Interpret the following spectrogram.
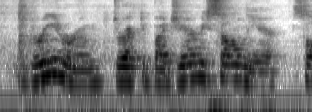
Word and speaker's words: Saulnier: Alright, so the first film we're going to cover is Green Room, directed by Jeremy Saulnier. Saulnier.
